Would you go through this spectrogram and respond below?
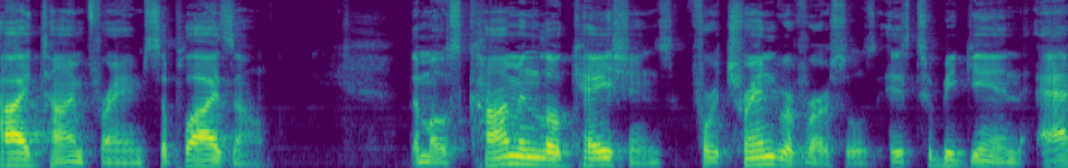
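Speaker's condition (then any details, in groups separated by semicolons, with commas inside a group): No condition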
